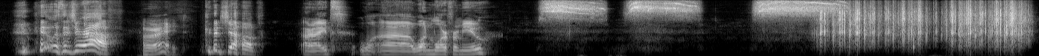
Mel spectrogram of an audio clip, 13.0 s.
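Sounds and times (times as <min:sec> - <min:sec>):
speech: 0:00.7 - 0:08.2
person imitating a rattlesnake rattle: 0:06.8 - 0:08.8, 0:09.4 - 0:12.9.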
